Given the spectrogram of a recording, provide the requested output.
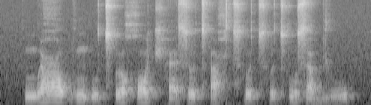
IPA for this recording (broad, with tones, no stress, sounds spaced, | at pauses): ŋʷ i˨˥ ʕ ɔ˦˥ b ɵ˧˥˧ ŋ ʔ u˨ t͡sʼ ɵ˧˥˧ χ ɔ˧˥˧ t͡ʃʰ æ˨ s ɵ˦˨ t͡sʼ a˨˩˦ ħ t͡sʰ ɵ˦˨ t͡sʰ ɵ˨ t͡sʼ u˦˥ s a˨ bʲ u˨˩˦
